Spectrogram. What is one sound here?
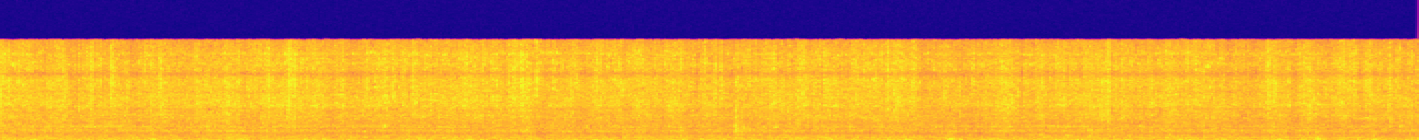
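A combine harvester engine roars steadily.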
